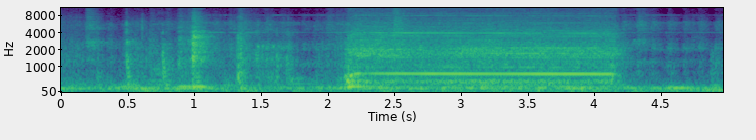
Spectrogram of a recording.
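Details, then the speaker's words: 2020 Indian Challenger at key-on after a 15-second power-down to clear a recurring ECU error code (ADDR 65, "contact dealer") that prevents starting: steady mid-pitched electric hum for about two seconds, then cuts off cleanly; fuel pump priming normally. "I hear the fuel start. Give me the okay here somewhere."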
